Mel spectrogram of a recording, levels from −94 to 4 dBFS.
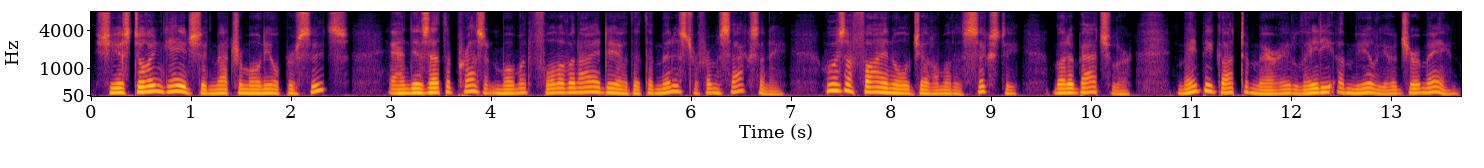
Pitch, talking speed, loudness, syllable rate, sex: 150 Hz, 180 wpm, -17 LUFS, 5.3 syllables/s, male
